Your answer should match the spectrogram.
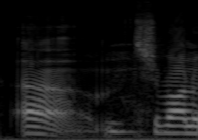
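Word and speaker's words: Siobhán: Yeah, you can guess from the Siobhan and the accent on the A in my name. Siobhan with the B, guys.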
